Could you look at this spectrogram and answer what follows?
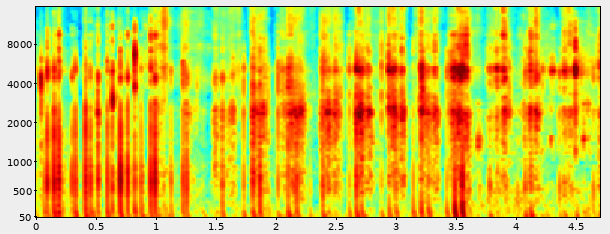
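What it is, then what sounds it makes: Wooden toy car. A wooden toy car is tapped and scratched, giving a quick, irregular run of dry, bright clicks and taps. These give way to softer, rasping scratching with short, crisp transients that die away almost at once.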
